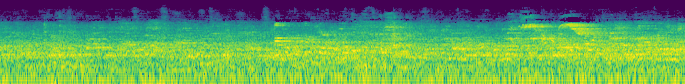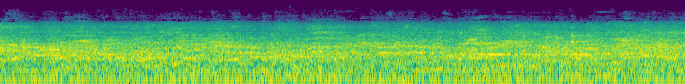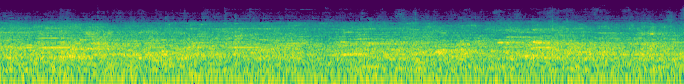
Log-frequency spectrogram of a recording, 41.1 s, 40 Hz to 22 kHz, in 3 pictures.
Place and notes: {"title": "St. Matthews, Louisville, KY, USA - Consuming", "date": "2013-11-13 15:00:00", "description": "Next to rides for children inside of a shopping mall. Shoppers passed by and children played nearby.\nRecorded on a Zoom H4n.", "latitude": "38.25", "longitude": "-85.61", "altitude": "169", "timezone": "America/Kentucky/Louisville"}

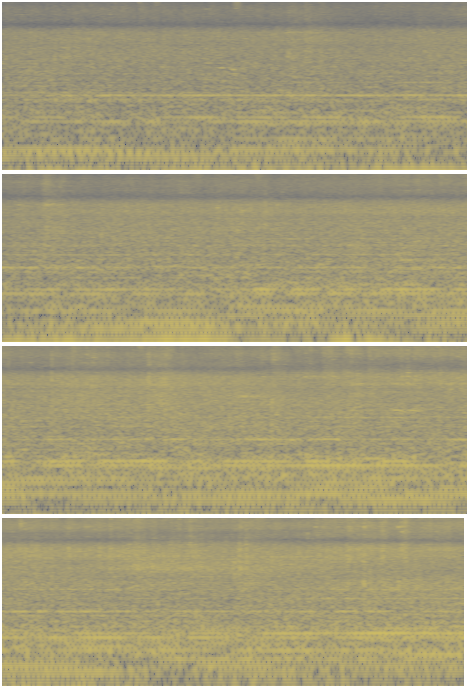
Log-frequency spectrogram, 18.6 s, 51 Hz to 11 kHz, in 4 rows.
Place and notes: {"title": "Place de l'Université, Aix-en-Provence - early evening ambience", "date": "2014-01-06 17:30:00", "description": "ambience at Place de l'Université on a Monday early evening\n(PCM D50, OKM2)", "latitude": "43.53", "longitude": "5.45", "altitude": "214", "timezone": "Europe/Paris"}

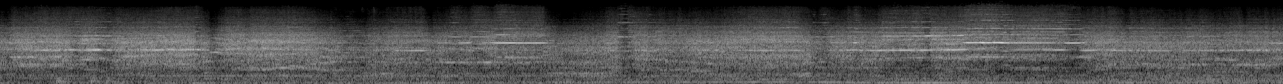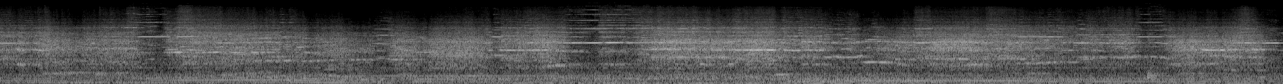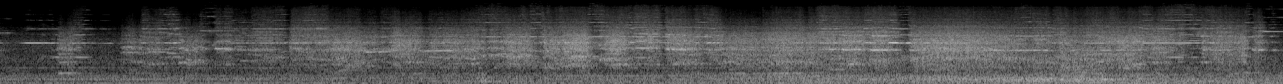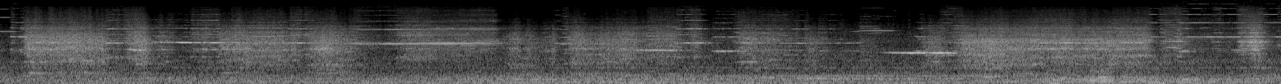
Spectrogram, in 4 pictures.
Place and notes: {"title": "Yerevan, Arménie - Merzbow like billboard", "date": "2018-09-02 09:50:00", "description": "On the big Sayat Nova avenue, there's a billboard. As it's ramshackle, it produces some Merzbow like music. Not especially an ASMR sound !", "latitude": "40.19", "longitude": "44.52", "altitude": "1011", "timezone": "Asia/Yerevan"}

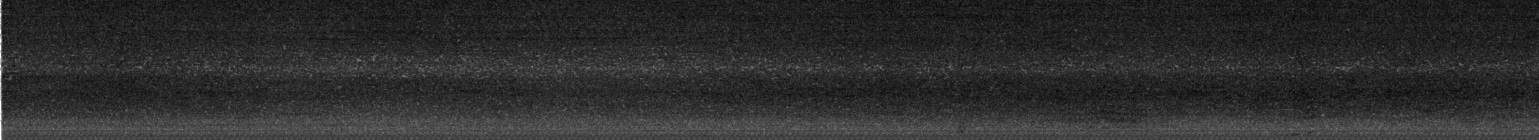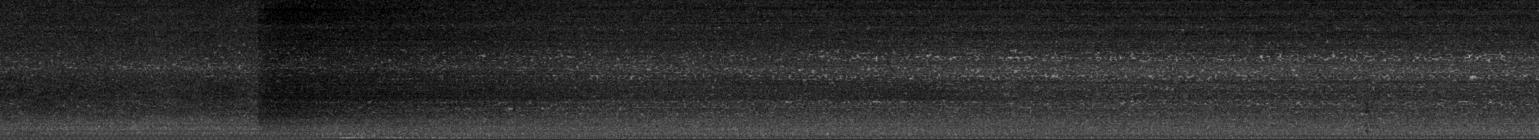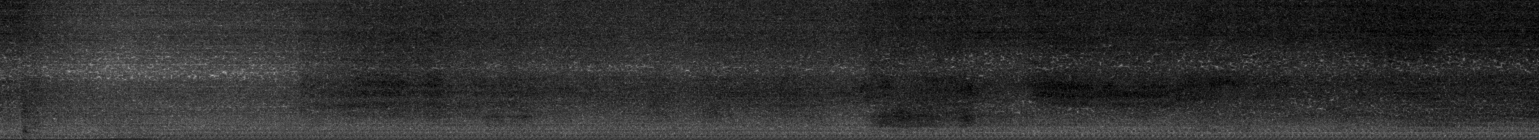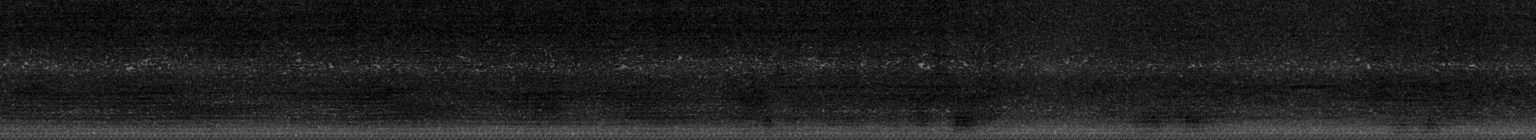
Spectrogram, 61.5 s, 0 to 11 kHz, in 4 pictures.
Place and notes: {"title": "cologne, south, friedenspark, anti sprayer aktion - cologne, sued, friedenspark, anti sprayer aktion", "date": "2008-05-21 16:12:00", "description": "wasserdruckanlage und generatorgeräusche bei der entfernung von graffitis an der burgmauer\nsoundmap: cologne/nrw\nproject: social ambiences/ listen to the people - in & outdoor nearfield recordings", "latitude": "50.92", "longitude": "6.97", "altitude": "48", "timezone": "Europe/Berlin"}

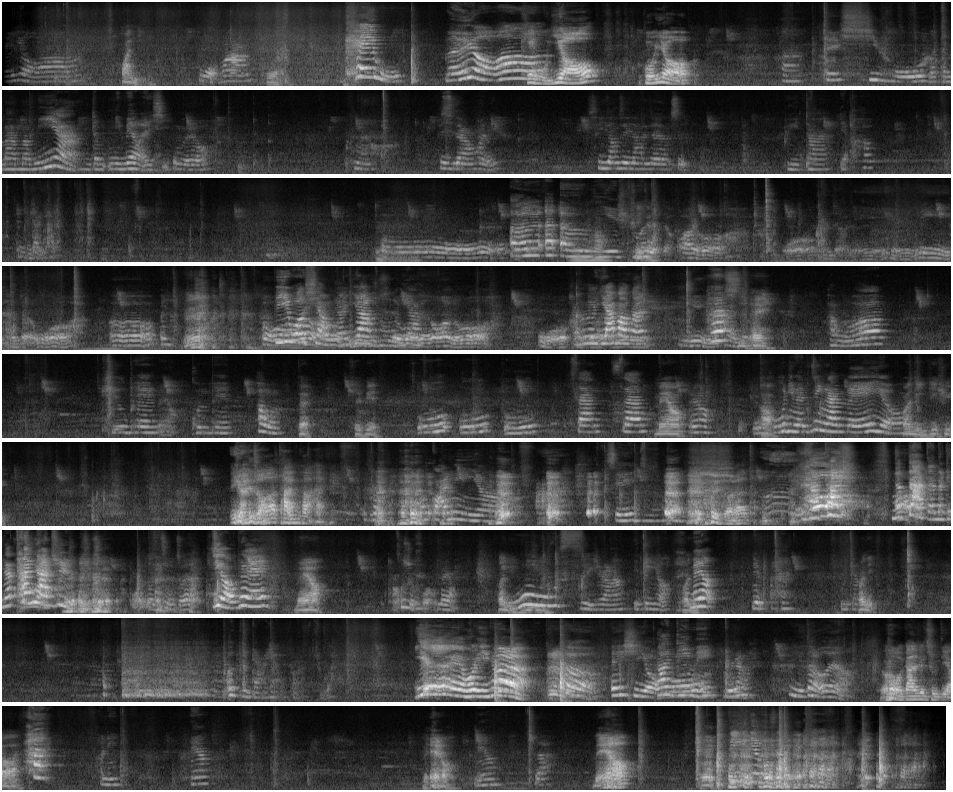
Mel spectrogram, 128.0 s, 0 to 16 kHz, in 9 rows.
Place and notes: {"title": "Fanshucuo, Shuilin Township - play cards", "date": "2016-02-08 14:10:00", "description": "Kids playing cards\nZoom H2n MS +XY", "latitude": "23.54", "longitude": "120.22", "altitude": "6", "timezone": "Asia/Taipei"}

